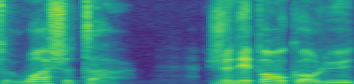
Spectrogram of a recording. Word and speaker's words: Ouachita: de ouachita en arkansas ça s'écrit un peu bizarrement ont eu à ch itea mais ça se prononce washed à je n'ai pas encore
